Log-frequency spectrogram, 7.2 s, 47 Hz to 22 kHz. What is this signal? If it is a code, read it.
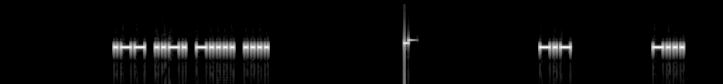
Morse code, heard as a keyed tone, about 36 wpm, spaced as for 21 wpm, 700 Hz. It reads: WF6H KB
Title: USA Call Signs - 4 Characters - 8x Character Spacing - 35wpm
